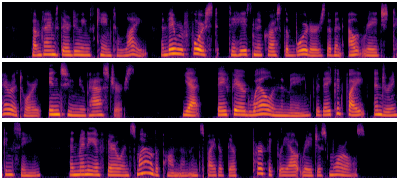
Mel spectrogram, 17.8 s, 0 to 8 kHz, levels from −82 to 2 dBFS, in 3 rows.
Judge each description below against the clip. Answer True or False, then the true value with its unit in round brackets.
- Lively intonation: False (3.7 semitones)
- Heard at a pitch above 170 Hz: True (185 Hz)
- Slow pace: False (175 wpm)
